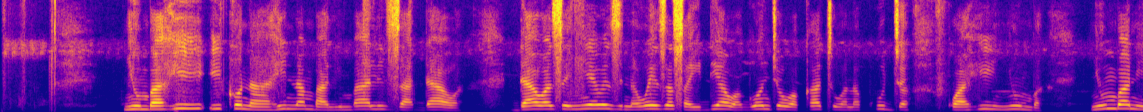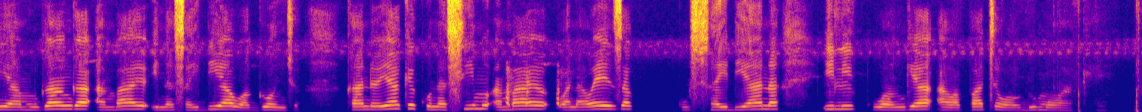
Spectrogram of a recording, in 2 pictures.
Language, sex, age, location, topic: Swahili, female, 18-24, Kisii, health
